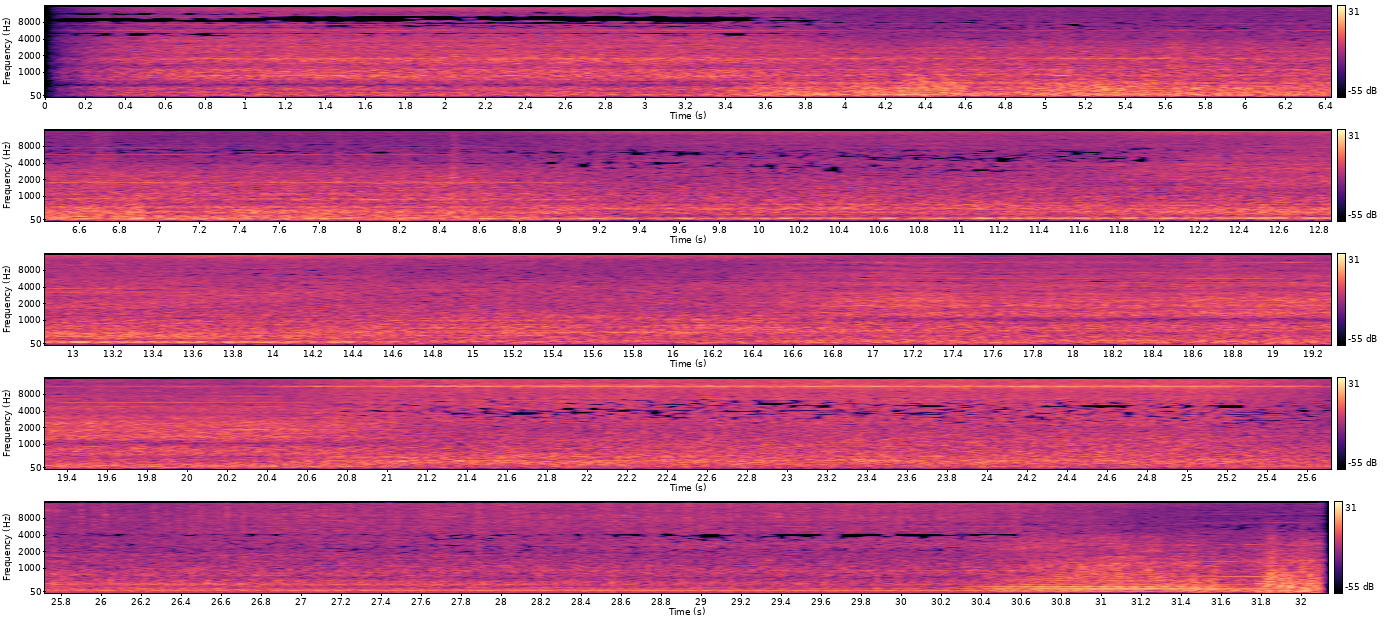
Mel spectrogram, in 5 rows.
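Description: Steady jet engine noise from an A-10C Thunderbolt II's twin TF34 turbofan engines running on the ground, with a high whine over the noise for a few seconds near the end. The sound changes abruptly several times.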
